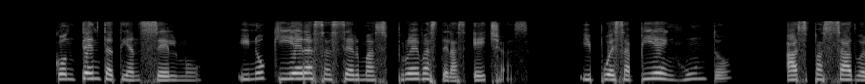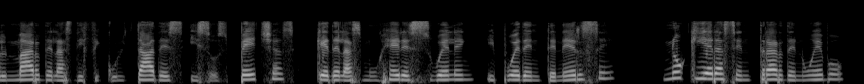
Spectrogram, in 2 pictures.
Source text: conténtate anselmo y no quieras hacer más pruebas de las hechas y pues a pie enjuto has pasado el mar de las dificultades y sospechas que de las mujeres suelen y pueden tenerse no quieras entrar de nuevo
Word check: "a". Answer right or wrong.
right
